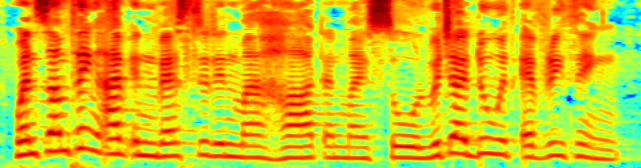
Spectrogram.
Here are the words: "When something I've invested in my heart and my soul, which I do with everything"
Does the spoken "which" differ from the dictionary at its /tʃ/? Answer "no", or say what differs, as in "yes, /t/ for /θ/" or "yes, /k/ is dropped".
no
